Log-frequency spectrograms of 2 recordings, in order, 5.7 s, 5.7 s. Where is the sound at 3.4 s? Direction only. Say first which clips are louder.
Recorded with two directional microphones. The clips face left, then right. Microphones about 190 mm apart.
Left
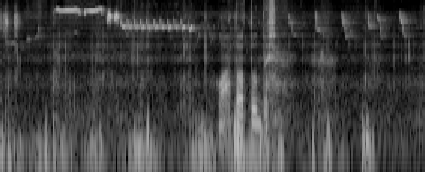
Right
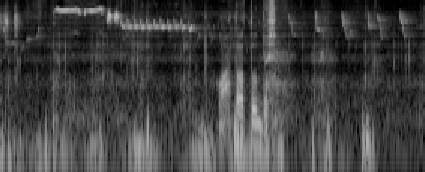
Right 3 dB; 20° right (ahead or behind).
